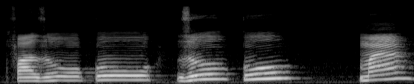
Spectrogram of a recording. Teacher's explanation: sama-sama panjang dua ketukan ya Kenapa sama-sama Mad asli atau Mad thi'i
